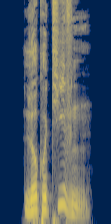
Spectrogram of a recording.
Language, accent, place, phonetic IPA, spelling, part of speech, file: German, Germany, Berlin, [ˈlokutiːvən], lokutiven, adjective, De-lokutiven.ogg
- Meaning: inflection of lokutiv: 1. strong genitive masculine/neuter singular 2. weak/mixed genitive/dative all-gender singular 3. strong/weak/mixed accusative masculine singular 4. strong dative plural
